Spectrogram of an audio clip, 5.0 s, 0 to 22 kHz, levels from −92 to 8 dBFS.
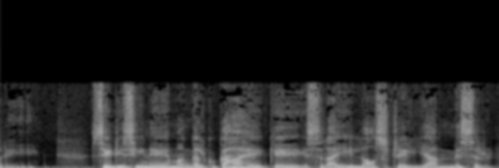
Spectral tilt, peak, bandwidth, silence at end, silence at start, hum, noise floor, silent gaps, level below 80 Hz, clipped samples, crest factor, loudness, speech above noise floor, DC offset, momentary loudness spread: -5.5 dB/octave; -8 dBFS; 11.5 kHz; 0.05 s; 0 s; none; -47 dBFS; none; -50 dBFS; under 0.1%; 16 dB; -22 LUFS; 26 dB; under 0.1%; 11 LU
